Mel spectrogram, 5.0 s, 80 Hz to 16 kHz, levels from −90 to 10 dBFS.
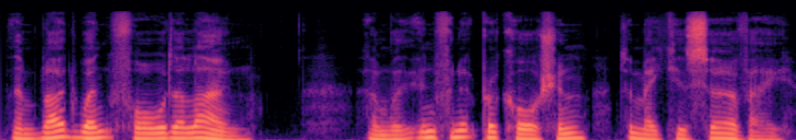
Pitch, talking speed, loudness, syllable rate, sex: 125 Hz, 155 wpm, -17 LUFS, 5.4 syllables/s, male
